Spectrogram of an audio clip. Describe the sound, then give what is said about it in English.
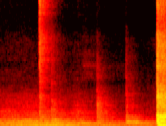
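A big glass shower door swings closed: a few light ticks and clicks, then a sudden louder shutting knock at the end, over a low, steady hum. “We're going to close this big, beautiful glass door.”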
